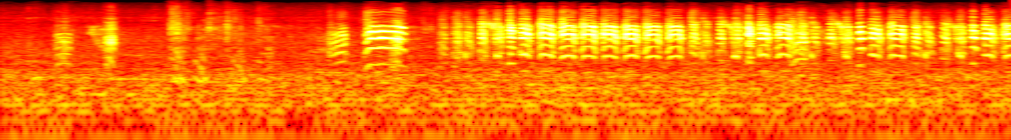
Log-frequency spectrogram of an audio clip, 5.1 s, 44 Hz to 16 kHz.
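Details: A zebra finch pair and three juveniles, 9 June 2022. A few separate nasal calls, one loud around the middle, lead into a sustained, fast, pulsing chatter of repeated harmonic notes.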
